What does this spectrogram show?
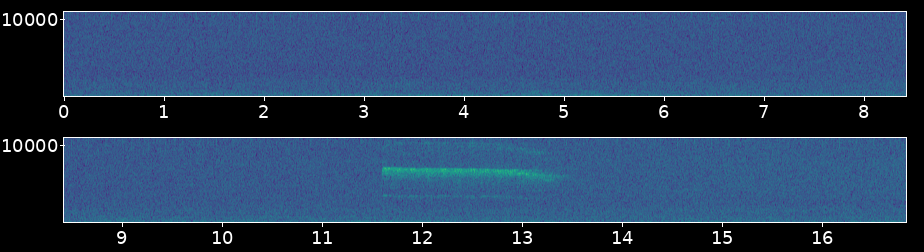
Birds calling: Downy Woodpecker (Dryobates pubescens)

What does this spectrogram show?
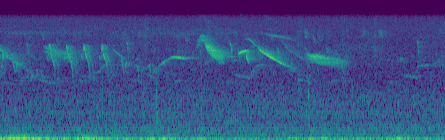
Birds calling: House Wren (Troglodytes aedon)
Rufous-collared Sparrow (Zonotrichia capensis)

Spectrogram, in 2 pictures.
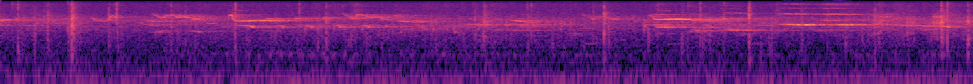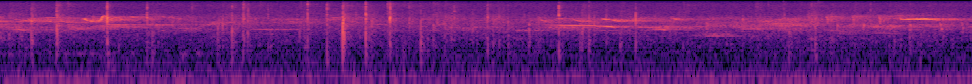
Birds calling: Warbling White-eye (Zosterops japonicus)
Iiwi (Drepanis coccinea)
Apapane (Himatione sanguinea)

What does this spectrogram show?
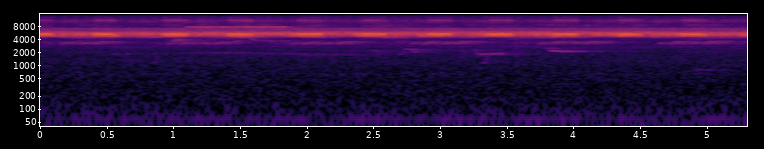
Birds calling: Piratic Flycatcher (Legatus leucophaius)
Black-faced Antthrush (Formicarius analis)
Hauxwell's Thrush (Turdus hauxwelli)
Screaming Piha (Lipaugus vociferans)

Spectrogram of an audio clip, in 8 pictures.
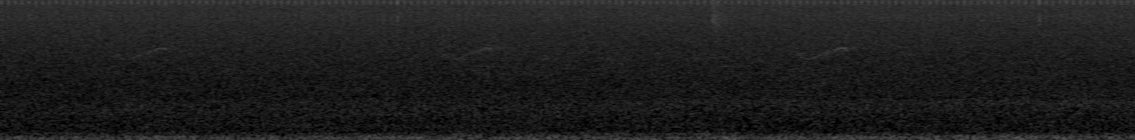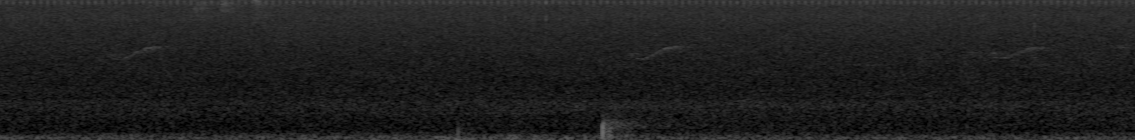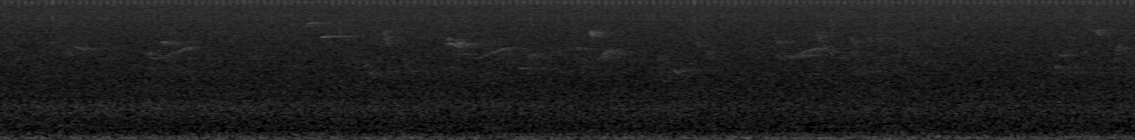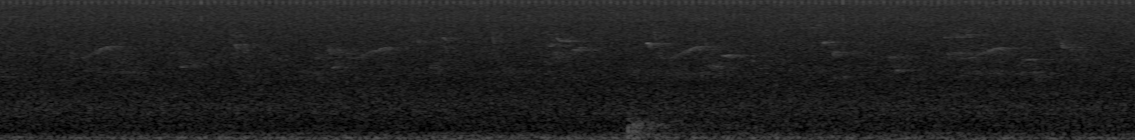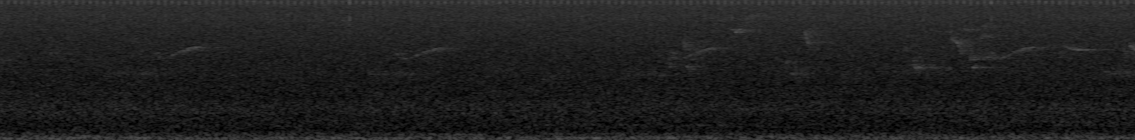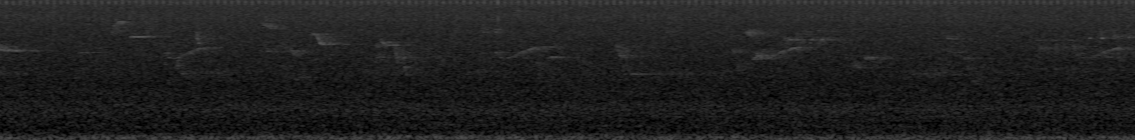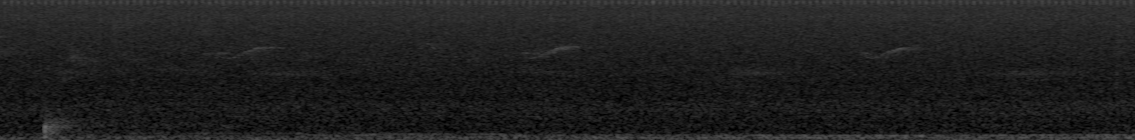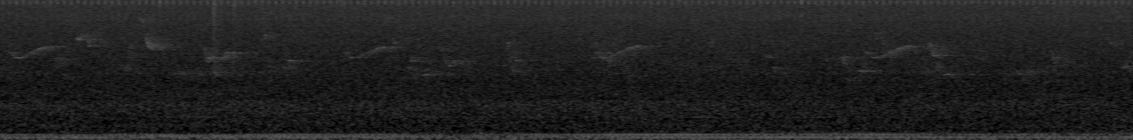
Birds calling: Gray Catbird (Dumetella carolinensis)
Eastern Wood-Pewee (Contopus virens)

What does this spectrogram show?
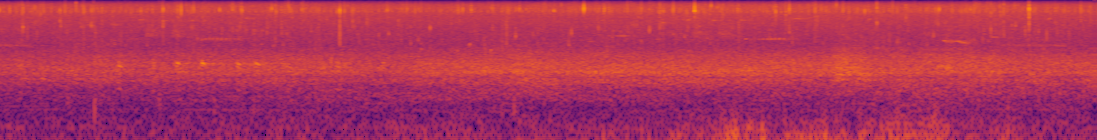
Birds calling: Song Sparrow (Melospiza melodia)
Blue Jay (Cyanocitta cristata)
Canada Goose (Branta canadensis)

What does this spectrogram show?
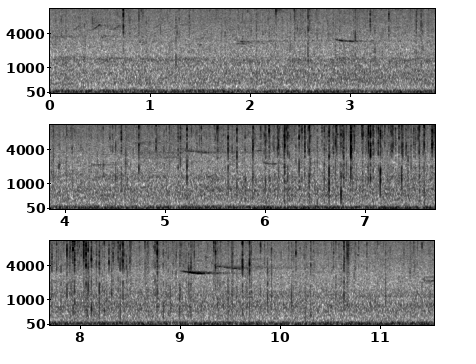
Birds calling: Solitary Sandpiper (Tringa solitaria)
Red-winged Blackbird (Agelaius phoeniceus)

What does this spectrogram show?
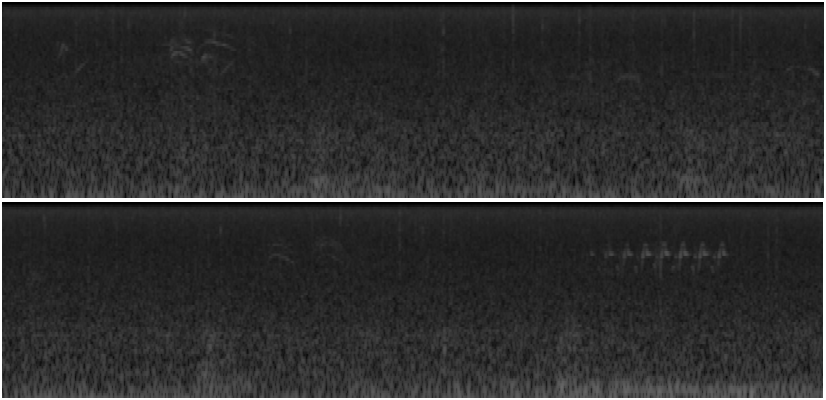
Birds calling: Red-billed Leiothrix (Leiothrix lutea)
Hawaii Amakihi (Chlorodrepanis virens)

